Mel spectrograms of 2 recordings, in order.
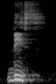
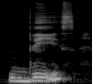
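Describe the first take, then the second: First: It begins with a hard d sound. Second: It begins with a voiced th sound.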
